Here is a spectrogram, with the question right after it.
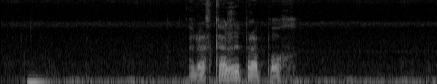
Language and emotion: Russian, neutral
